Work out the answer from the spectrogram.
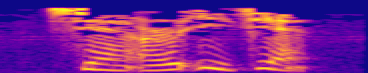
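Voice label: "显而易见", Mandarin Chinese; hsk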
